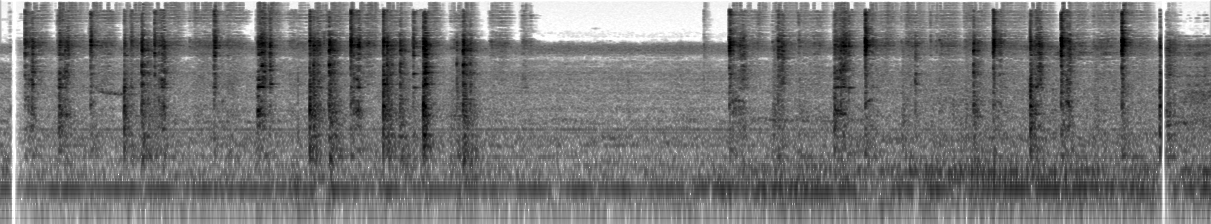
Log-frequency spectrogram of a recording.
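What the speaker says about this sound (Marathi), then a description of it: "मी प्रथम काय करत आहे थोडी बडीशोप भाजून घेते" Fennel seeds dry-roast in a pan, stirred with a utensil that clinks and scrapes in quick irregular bursts, with a quieter stretch midway before the tapping picks up again.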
